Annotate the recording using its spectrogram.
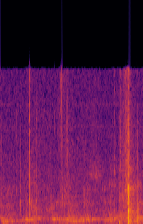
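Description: Low, indistinct voices murmuring in a room, with one sharp click just before the end.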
